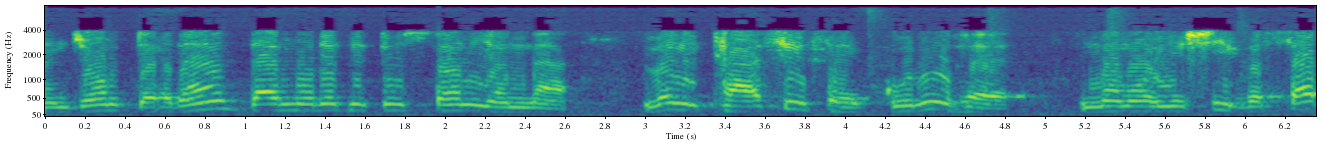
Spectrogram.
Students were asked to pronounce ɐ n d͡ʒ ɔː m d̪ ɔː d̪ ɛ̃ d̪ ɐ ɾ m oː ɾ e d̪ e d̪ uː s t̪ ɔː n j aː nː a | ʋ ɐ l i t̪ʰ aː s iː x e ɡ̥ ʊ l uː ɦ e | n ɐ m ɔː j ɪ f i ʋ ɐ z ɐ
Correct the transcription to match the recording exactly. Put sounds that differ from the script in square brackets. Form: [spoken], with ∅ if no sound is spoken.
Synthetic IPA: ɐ n d͡ʒ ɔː m d̪ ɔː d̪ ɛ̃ d̪ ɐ ɾ m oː ɾ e d̪ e d̪ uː s t̪ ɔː n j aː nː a | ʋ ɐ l i t̪ʰ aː s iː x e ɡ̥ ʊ [ɾ] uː ɦ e | n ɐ m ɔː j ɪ [ʃ] i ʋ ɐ [s] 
